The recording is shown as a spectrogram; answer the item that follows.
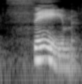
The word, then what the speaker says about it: same: This word is same because there is a magic E and the A is saying its long name A.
